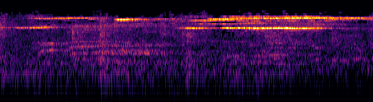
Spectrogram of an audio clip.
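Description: Metro train wheels squeal with sustained high-pitched screeches over a loud, steady rumble of rolling carriages in a metro station, continuous throughout.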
